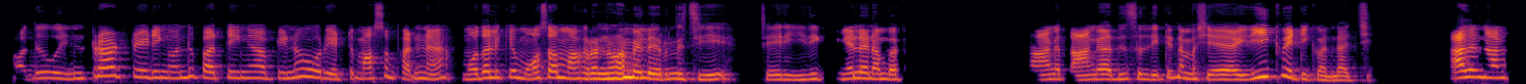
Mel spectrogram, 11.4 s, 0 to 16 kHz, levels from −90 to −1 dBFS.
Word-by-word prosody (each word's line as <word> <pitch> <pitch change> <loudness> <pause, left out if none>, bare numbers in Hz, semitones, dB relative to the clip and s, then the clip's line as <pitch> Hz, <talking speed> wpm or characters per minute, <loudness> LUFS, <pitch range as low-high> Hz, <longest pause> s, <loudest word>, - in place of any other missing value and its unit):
அதுவும் 250 +4 -6
intra 250 +9 0 0.2
trading 280 -5 -2
வந்து 285 +5 -3
பார்த்தீங்க 270 +1 -3
அப்படின்னா, 255 +5 -5
ஒரு 275 - -4
8 225 +4 -13
மாசம் 240 +4 -5
பண்ணேன். 250 +3 -3 0.2
மொதலுக்கே 280 +5 0
மோசமாகிற 245 -2 +1
நிலைமையில 265 -1 +7
இருந்துச்சு. 225 -2 -4 0.4
சரி 200 0 -4
இதுக்கு 220 0 -6
மேல 250 +1 +3
நம்ம, 225 -2 -1 1.0
தாங்க 210 +2 -1
தாங்காதுன்னு 215 +3 0
சொல்லிட்டு 210 +3 -5
நம்ம 245 -4 -3
ஷே 205 - 0 0.3
ஈக்விட்டிக்கு 290 - +2
வந்தாச்சு. 175 0 -7 0.7
அதுனா 280 -3 +2
245 Hz, 135 wpm, -24 LUFS, 215-275 Hz, 1.0 s, நிலைமையில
